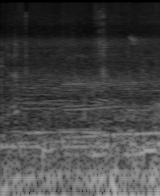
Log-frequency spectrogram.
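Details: Cattle training for Madurese bull racing (kerapan sapi) ahead of the President's Cup: a low, droning moo held throughout, with background noise and people nearby.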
